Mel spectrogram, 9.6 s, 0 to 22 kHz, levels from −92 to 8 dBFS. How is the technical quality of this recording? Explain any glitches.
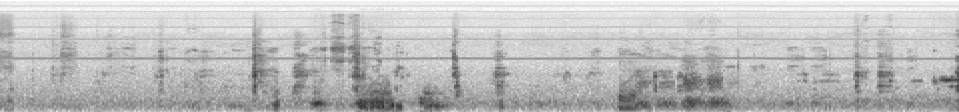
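The recording has two problems: a steady high whistle under the whole clip, and a delayed echo of the speech through most of it.

A switching power supply somewhere in the chain is running in an audible burst mode or beating against another supply, and it puts a switching supply whistle into the audio for the full length. It sits near 3 kHz, wandering slightly between about 2.97 and 3.03 kHz, roughly 25 dB below the speech, and is heard as a thin, high whistle.

An echo leak occurs in five stretches: 0.79–1.78 s, 1.97–2.5 s, 2.81–6.16 s, 6.48–6.83 s and 7.03–9.29 s. The likely cause is a far end on a loudspeaker whose echo canceller let part of the returning speech pass back down the line. Through 2.5 s the copy trails 378 ms behind and sits about 25 dB down. From 2.81 s it rises to about 10 dB below the speech. From 6.48 s the lag shortens to 225 ms.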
